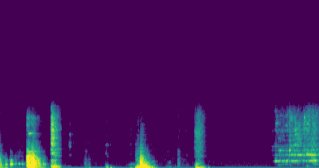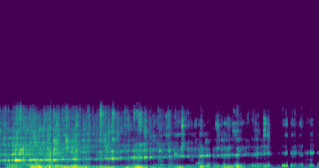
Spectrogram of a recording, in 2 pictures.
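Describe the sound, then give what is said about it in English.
A few sharp knocks and clatters, then a tap runs steadily into a water bottle, the pitch rising gradually as the bottle fills, with no one talking. “I'm coming back. One minute, I forgot to fill my water bottle.”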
